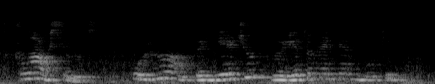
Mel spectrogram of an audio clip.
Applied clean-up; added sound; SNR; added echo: none; Thunder; 17 dB; reverberation time 0.6 s.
